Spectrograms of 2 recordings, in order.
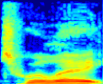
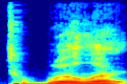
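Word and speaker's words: Tooele: So I have it listed under Twila EVPs. Okay, Twila is a place in Utah. And it's spelled now T-O-O.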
